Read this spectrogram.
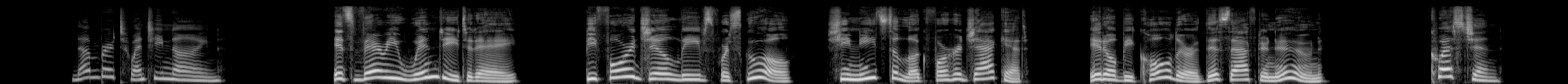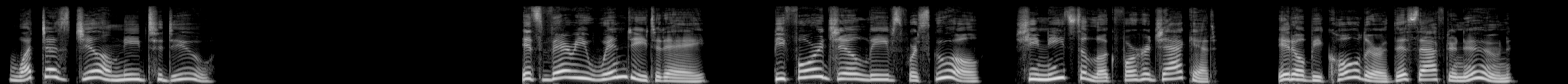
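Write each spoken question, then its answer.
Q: What does Jill need to do?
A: Look for her jacket.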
